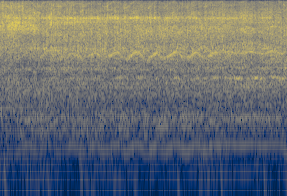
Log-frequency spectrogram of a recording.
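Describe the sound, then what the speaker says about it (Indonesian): An electric blender runs at full speed, whirring loudly and steadily up close as it purées peanut sauce ingredients with salt and water. "Saatnya kita blender ya."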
